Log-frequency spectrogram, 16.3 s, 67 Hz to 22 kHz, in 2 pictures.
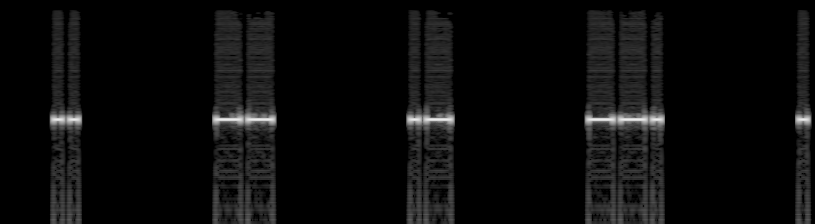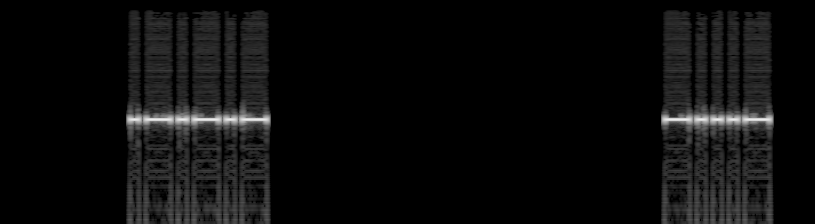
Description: Morse code, heard as a keyed tone, about 15 wpm, spaced as for 5 wpm, 1000 Hz. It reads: IMAGE. <BT>
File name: qotdfiles / 5wpm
